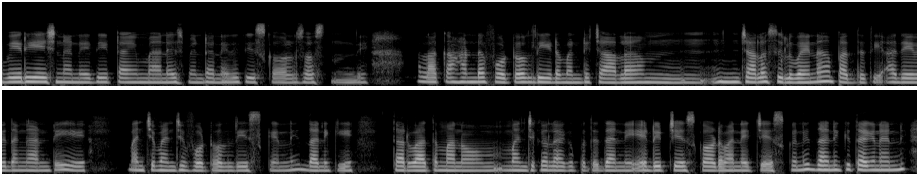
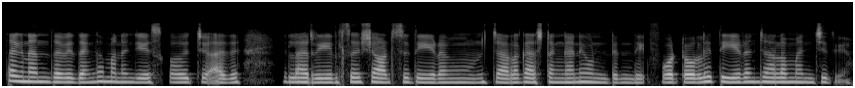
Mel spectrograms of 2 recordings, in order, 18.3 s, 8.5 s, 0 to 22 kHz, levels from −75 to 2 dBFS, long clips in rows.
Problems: none marked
